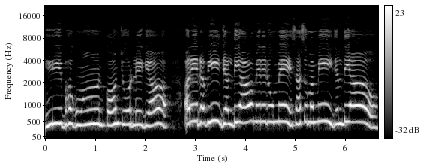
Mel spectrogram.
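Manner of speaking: calling out loudly at full voice. Missing her necklace box, she calls Ravi and her mother-in-law, shouting. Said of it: "इतना जोर से चिल्लाया जाता है?".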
